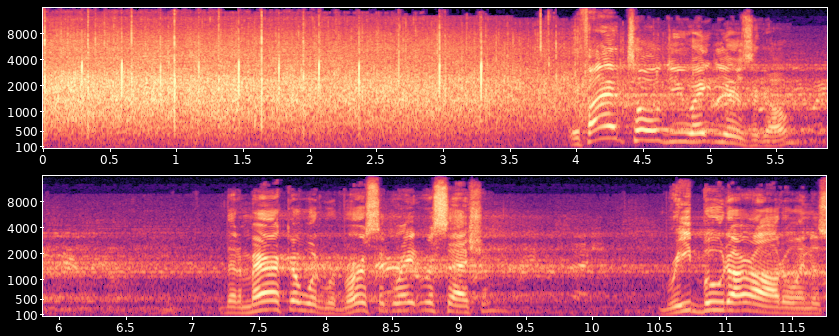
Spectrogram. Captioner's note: cheers and applause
